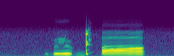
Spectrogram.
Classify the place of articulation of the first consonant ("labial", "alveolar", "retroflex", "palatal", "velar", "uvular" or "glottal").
retroflex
